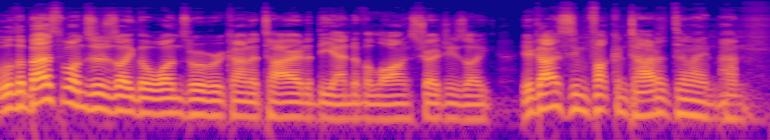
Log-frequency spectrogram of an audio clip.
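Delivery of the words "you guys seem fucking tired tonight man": put-on old Scottish man voice. Retelling what a man who follows them to shows said; imitating Tony, old Scottish man. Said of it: "some s- old Scottish man".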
